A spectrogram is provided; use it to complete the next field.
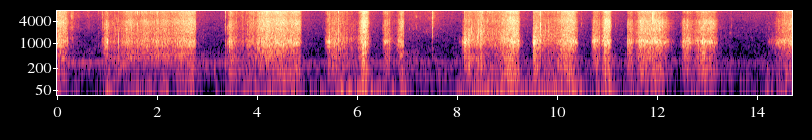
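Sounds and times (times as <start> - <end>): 
ear brushing with brushes, foam and burlap: 0.9 - 2.8, 3.4 - 7.0, 8.0 - 13.2, 14.3 - 14.6.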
